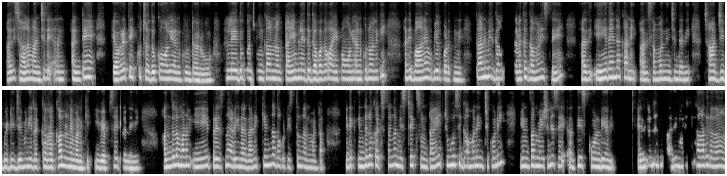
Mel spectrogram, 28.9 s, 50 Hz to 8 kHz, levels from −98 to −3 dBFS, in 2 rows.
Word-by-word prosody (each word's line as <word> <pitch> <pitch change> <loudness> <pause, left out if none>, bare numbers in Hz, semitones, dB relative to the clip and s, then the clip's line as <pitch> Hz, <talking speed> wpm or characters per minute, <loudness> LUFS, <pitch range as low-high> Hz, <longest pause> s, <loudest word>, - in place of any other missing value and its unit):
అది 225 +3 0
చాలా 215 0 +4
మంచిదే. 220 +3 +1
అన్ 215 - 0 0.2
అంటే 210 +6 +3 0.6
ఎవరైతే 245 +7 +3
ఎక్కువ 280 +1 -4
చదువుకోవాలి 230 +1 +2
అనుకుంటారో 195 -3 0 0.5
లేదు 245 -1 +4
కొంచెం 245 -1 -4
ఇంకా 230 +2 +1
నాకు 225 -2 -1
టైం 220 +2 +4
లేదు 245 0 +1
గబగబా 230 +2 +4
అయిపోవాలి 225 0 0
అనుకున్న 230 +2 0
వాళ్ళకి 240 +7 -2 0.4
అది 245 +2 +2
బానే 225 +3 +6
ఉపయోగపడుతుంది. 225 -4 0 0.3
కానీ 260 +2 +5
మీరు 285 -3 -1
గ - - 0 0.3
గనక 220 +4 +1
గమనిస్తే 240 -1 0 0.6
అది 220 -1 +1 0.2
ఏదైనా 275 +3 +3
కానీ 245 -3 +1 0.2
అది 205 +1 0
సంబంధించిందది 215 -1 -1 0.4
చాట్‌జీపీటీ, 220 -2 0
జెమిని 230 +2 +1
రకరకాలున్నాయి 230 +2 +2
మనకి 195 0 +1 0.2
ఈ - - -1
వెబ్‌సైట్‌లనేవి. 195 -2 -1 0.5
అందులో 250 +6 +3
మనం 275 0 +4 0.2
ఏ - - 0 0.3
ప్రశ్న 240 +1 +1
అడిగినా 235 -1 +1
గానీ 205 +4 -1
కింద 275 0 +2
అదొకటి 240 -3 -5
ఇస్తుందనమాట. 210 -3 -4 0.5
ఇది 235 +2 +2 0.2
ఇందులో 265 +4 +2
ఖచ్చితంగా 270 +1 -2
మిస్టేక్స్ 275 +4 -3
ఉంటాయి. 225 +3 0 0.2
చూసి 285 +2 +2
గమనించుకొని 250 +3 -1 0.5
ఇన్ఫర్మేషనే 255 +2 +1
సే 255 - -1 0.3
తీసుకోండి 240 -3 +2
అని 200 -1 -1 0.5
ఎందుకంటే, 245 +6 0
అది - - -3
అది 235 +4 -2
మనిషి 265 +8 -9
కాదు 270 +1 +2
గదా! 245 -1 -1
235 Hz, 135 wpm, -23 LUFS, 220-255 Hz, 0.6 s, బానే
